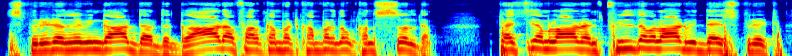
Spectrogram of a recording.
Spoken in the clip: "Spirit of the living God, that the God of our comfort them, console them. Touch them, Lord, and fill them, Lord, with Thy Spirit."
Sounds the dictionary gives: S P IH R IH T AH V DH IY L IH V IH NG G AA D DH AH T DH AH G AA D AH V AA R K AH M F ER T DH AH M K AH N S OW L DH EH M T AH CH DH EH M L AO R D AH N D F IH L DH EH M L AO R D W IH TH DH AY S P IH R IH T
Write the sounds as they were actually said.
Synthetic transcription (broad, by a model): S P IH R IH T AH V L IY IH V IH NG G AA D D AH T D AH G AA D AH F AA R K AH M P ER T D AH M K AH N S OW L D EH M T AH CH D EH M L AO R D AH N D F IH L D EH M L AO R D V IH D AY S P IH R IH T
